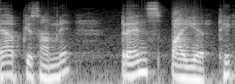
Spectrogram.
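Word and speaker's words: transpire: अभी है आपके सामने ट्रांस्पायर ठीक है ट्रांस्पायर्ड इसका पार्ट ऑफ स्पीच जो है वह वर्ब है इसको हम रीड कैसे करेंगे प्रोनाउंस कैसे करेंगे ट्रेंस पायर इसका मीनिंग क्या है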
